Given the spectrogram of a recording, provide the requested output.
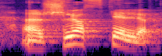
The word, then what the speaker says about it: Shlosskeller: Как оно правильно читается? Шлёсскеллер.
